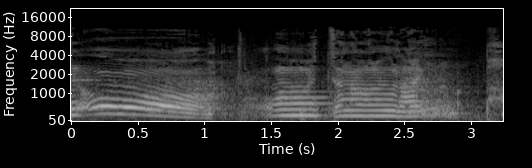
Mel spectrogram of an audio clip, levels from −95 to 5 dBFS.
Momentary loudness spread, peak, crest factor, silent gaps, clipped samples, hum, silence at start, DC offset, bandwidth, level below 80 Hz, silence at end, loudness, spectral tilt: 13 LU; -22 dBFS; 12 dB; none; under 0.1%; none; 0 s; under 0.1%; 11 kHz; -70 dBFS; 0 s; -35 LUFS; -6.5 dB/octave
